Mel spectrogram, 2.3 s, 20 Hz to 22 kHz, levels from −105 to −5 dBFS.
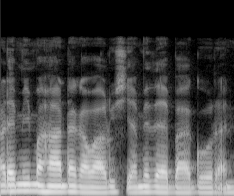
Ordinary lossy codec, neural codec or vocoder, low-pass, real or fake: none; none; 9.9 kHz; real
